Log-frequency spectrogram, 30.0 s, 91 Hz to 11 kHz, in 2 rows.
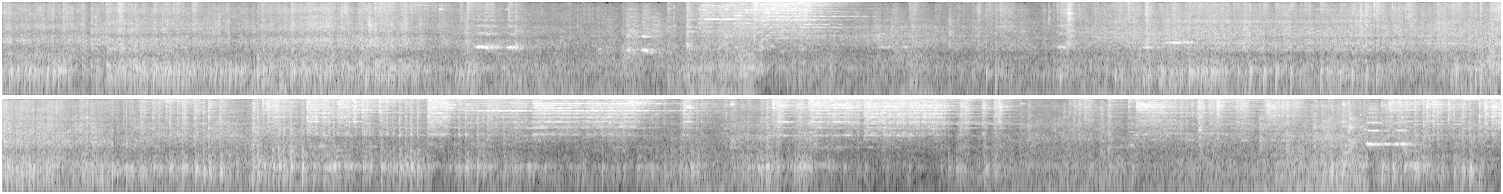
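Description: Class 03 diesel shunter D2112 running steadily as it hauls a rake of empty wagons, with wheels squealing at times, about 8 seconds in and again from about 18 to 22 seconds, and clattering over rail joints.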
